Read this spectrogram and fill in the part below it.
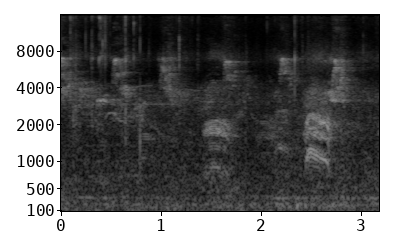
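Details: Crows squabbling over food give two short, hoarse caws about a second apart, the second louder and more layered, against a noisy open-air background.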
